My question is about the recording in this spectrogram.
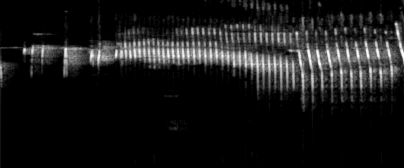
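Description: Gloster canary singing: a few short high notes, then a long, fast trill of rapidly repeated notes that grows louder toward the end.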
